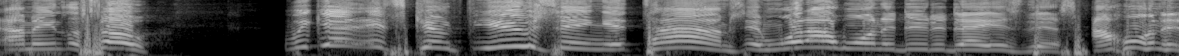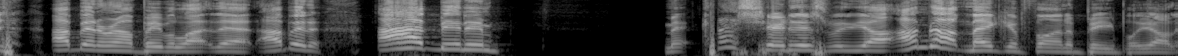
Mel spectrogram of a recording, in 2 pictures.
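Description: A man preaching a conversational sermon, animated and joking, sometimes acting out bits in a low hushed voice. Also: no room sound. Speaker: pastor.

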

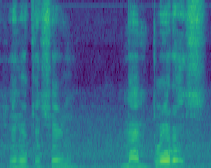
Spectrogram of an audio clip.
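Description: A man's voice: mid-range voice, moderate pace, warm tone, a little hiss or hum. A man hosting a live stream in blunt, scornful and crude casual talk. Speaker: livestream host.

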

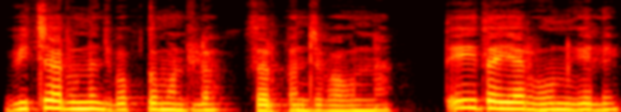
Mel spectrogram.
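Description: A man's voice: a little high, fairly even intonation, fast talker, dull audio. A man playing a village husband in a comic sketch, coaxing and placating his wife. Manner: coaxing, placating, rustic banter.

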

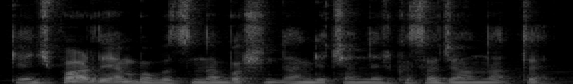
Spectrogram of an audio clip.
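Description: Male audiobook narrator, very low dark voice, faint music under it. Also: brisk. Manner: steady storytelling. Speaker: audiobook reader. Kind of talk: scripted novel narration.

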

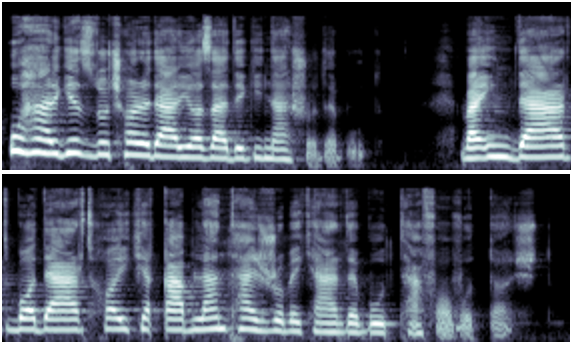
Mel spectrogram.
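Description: A woman narrating a novel in a calm, measured reading voice. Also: a little high. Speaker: audiobook narrator. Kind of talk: scripted narration.

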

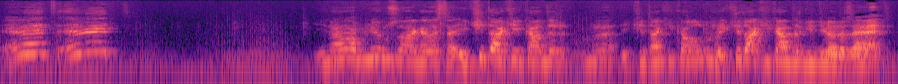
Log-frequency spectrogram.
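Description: A man giving casual, excitable commentary on his gameplay, talking straight to his viewers and shouting at the game. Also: sits high, racing, far from the mic, a little hiss or hum. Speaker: gaming video host.

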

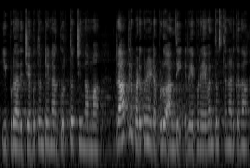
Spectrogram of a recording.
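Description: A woman voicing a calm grown son gently reassuring his mother, in a storybook reading with a long hall reverb. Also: mid-range voice, fast, natural voice. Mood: soothing.

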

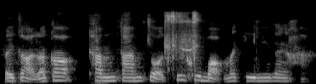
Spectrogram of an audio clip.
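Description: A woman teaches a live programming lesson, chatting and thinking out loud as she demonstrates code, addressing her student by name and checking that they follow. Her voice is low and she talks fast, with noise in the background.

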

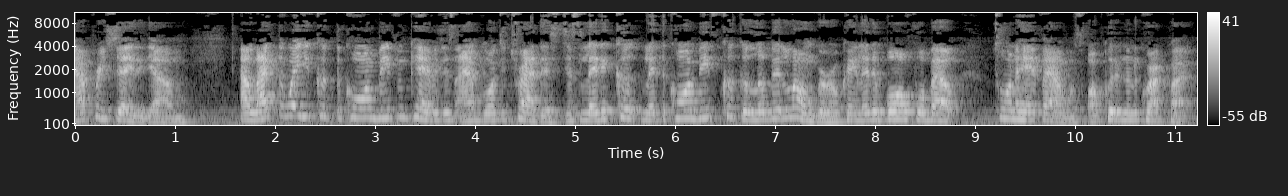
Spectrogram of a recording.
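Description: A middle-aged mukbang host with a Southern US accent sits at a table in a room at home, chatting, reading viewer comments aloud, and humming as she savors her food between bites. Her mid-range voice is bright and forceful, with reverb and slight background noise.

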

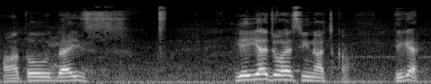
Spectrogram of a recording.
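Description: A man's voice: high-pitched, takes it slowly, a little hiss or hum. A young man hosting a casual vlog, chatting and teasing friends, filmed on a phone held at arm's length. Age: young adult. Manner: chatty, teasing, loud bursts. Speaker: vlogger. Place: home rooftop and streets, outdoors and indoors.

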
